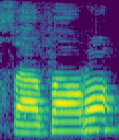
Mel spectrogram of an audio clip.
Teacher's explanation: اب اگلا لفظ دیکھیں، سین زبر سا، سین کے اندر آپ نے سٹی پیدا کرنی ہے، فا زبر فا، صافا صافا، را زبر را، سافارا، را کو پر کریں کیونکہ را کے اوپر زبر ہے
